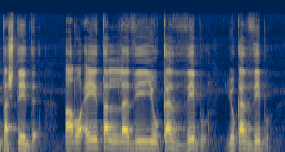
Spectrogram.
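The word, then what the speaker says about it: يُكَذِّبُ: lazy you Gazebo yukadzdzibu ini anak-anak modern biasanya yang ini yang salah yukadzibu Mengapa anak modern salah karena membacanya menggunakan tulisan latin kemudian akan terbaca yukadzibu pakai Zain salah yukadzibu salah yukadzibu juga salah pakai gym atau pakai salah harus pakai dengan lele terlalu terlalu dilatih dan Zal yukadzibu kau writer Nazi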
